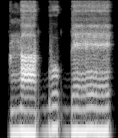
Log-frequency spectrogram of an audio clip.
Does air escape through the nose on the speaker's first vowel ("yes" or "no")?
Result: no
